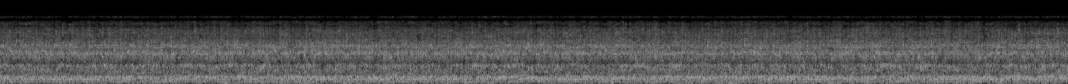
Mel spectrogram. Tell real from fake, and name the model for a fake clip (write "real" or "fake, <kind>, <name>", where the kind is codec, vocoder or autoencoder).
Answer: fake, codec, HILCodec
